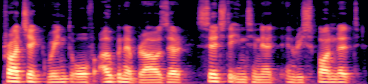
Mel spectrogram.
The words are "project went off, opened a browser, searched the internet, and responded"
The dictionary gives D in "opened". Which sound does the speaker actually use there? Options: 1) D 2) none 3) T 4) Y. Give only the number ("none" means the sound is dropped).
2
